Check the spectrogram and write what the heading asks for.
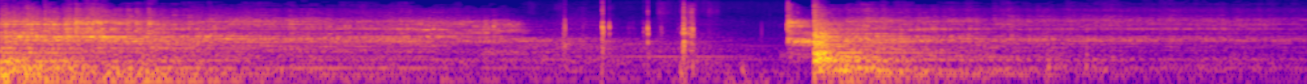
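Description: Steel ringing from a spring-loaded hammer's blow on a beer-can crusher built onto a steel smoker, fading slowly. A few light clicks follow, then a second metal clang about four seconds in that rings and fades too.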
